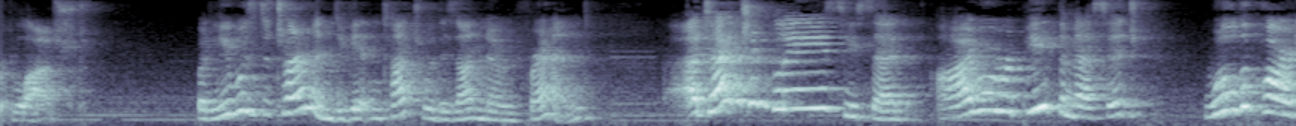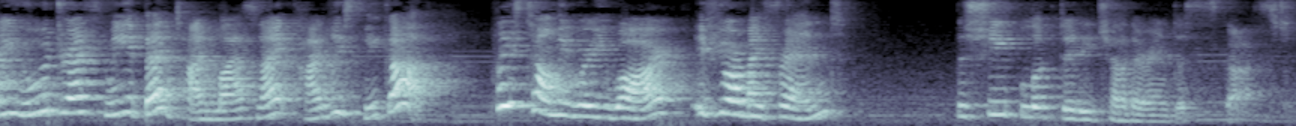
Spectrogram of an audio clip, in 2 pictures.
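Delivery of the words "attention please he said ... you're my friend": loud announcement. A narrator's reading. Wilbur repeats his announcement.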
